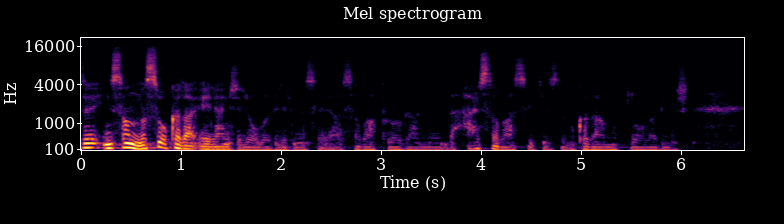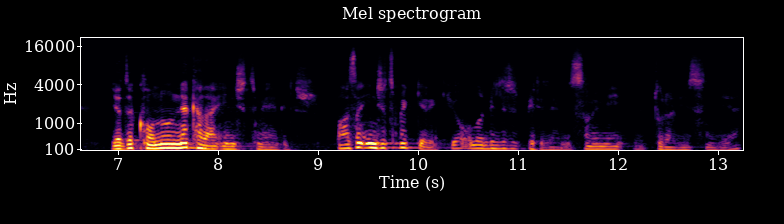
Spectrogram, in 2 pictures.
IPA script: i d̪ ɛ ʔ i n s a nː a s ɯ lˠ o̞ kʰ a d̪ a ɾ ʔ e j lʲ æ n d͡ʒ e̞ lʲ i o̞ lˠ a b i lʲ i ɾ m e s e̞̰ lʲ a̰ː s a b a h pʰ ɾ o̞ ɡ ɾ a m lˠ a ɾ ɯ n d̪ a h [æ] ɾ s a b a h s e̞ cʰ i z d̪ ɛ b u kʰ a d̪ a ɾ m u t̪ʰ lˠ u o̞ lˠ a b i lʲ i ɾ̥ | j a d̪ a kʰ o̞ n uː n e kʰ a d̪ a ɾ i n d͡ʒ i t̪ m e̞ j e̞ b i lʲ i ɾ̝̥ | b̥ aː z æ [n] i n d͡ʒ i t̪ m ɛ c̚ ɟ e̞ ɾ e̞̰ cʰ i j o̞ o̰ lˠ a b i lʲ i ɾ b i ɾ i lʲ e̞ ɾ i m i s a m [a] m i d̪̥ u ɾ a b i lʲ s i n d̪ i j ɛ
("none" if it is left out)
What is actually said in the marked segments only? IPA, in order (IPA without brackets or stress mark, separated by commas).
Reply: æ, n, i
